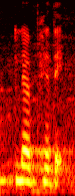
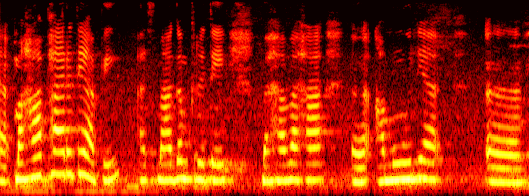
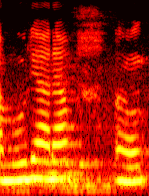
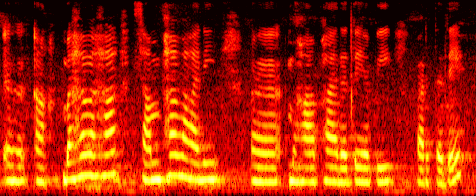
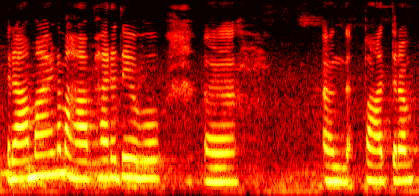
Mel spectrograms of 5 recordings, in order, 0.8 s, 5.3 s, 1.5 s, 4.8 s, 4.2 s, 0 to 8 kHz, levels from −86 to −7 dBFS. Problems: none marked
